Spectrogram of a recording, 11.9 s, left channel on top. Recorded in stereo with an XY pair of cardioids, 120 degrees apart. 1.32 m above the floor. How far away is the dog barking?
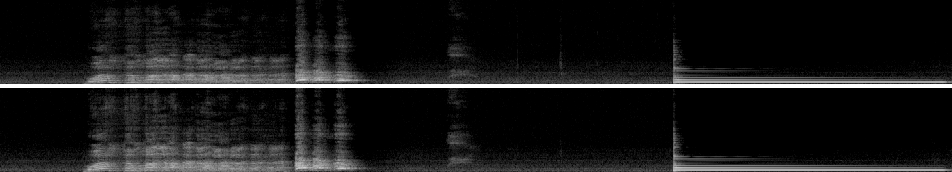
About 2.5 m.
